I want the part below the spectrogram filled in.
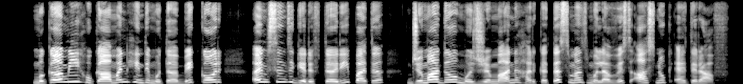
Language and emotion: Kashmiri, neutral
